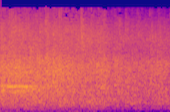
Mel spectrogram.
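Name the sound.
audience applause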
